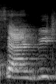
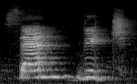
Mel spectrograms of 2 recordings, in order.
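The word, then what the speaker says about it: sandwich: आप बोलते हो सैंडविच वो सेंड बीच नहीं होता सेन विच दी साइलेंट होगा दी नहीं बोला जाएगा इसको बोलोगे सन विच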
